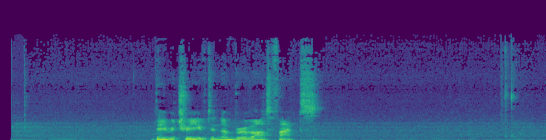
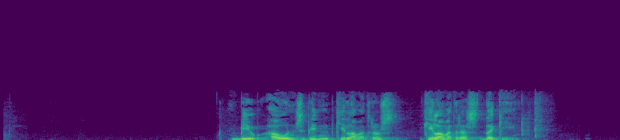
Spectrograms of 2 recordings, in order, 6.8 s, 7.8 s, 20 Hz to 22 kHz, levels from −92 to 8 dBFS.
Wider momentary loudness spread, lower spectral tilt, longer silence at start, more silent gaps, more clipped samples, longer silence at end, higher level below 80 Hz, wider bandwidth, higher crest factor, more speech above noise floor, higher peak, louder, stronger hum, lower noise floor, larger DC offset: first, 23 LU vs 13 LU; second, -5 dB/octave vs -6.5 dB/octave; second, 0.15 s vs 2.9 s; neither; neither; second, 0.4 s vs 1.05 s; first, -46 dBFS vs -62 dBFS; first, 15.5 kHz vs 7.8 kHz; about the same, 16 dB vs 20 dB; second, 31 dB vs 64 dB; about the same, -2 dBFS vs -2 dBFS; first, -14 LUFS vs -20 LUFS; neither; second, -45 dBFS vs -84 dBFS; neither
